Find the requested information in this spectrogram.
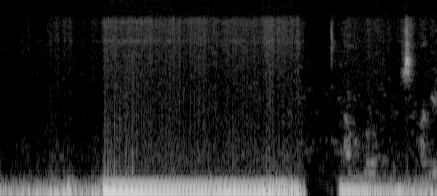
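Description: Low-pitched, snoring, continuous breath sounds: rhonchi, typical of chronic obstructive lung disease.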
